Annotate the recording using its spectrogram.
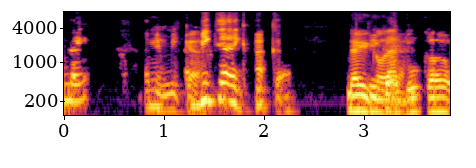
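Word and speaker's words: Emeka Egbuka: Mika Egbuka. There you go. That Buka, whatever. Yeah, something like that. Something like drop that. A bunch of vowels on the floor. Mika Egbuka.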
